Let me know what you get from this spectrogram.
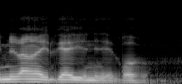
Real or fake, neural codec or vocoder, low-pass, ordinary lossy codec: fake; autoencoder, 22.05 kHz, a latent of 192 numbers a frame, VITS, trained on many speakers; none; none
